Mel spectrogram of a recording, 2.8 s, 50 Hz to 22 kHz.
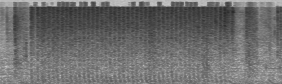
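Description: A weapon in The Division 2 fires in a rapid, unbroken automatic burst, a dense close rattle of shots lasting nearly three seconds before tailing off.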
